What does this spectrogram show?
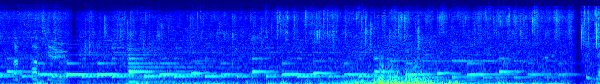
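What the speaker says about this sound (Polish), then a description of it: "Deszcz trochę zelżał" Steady rain patters on a surface in Durrës, Albania, getting heavier midway, with a low background hum and faint tonal sounds underneath.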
